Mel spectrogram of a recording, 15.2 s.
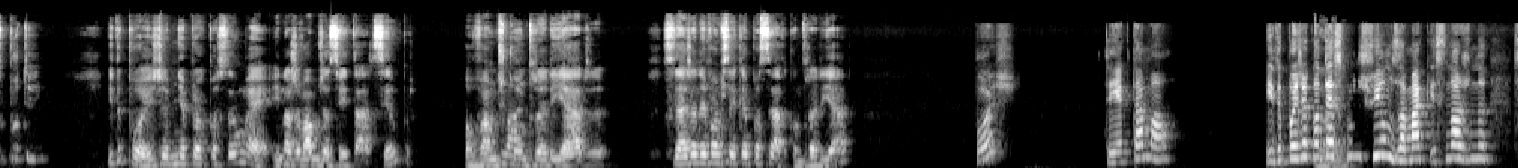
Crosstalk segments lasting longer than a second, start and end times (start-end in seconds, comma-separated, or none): none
